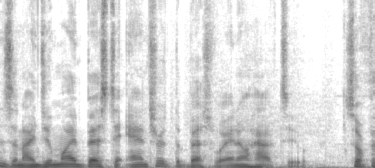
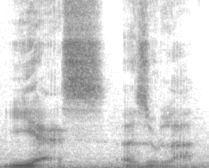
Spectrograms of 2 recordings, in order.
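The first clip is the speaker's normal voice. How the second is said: slow, low, hushed command; sinister Fire Lord father; 4 semitones lower, 5 dB quieter, slower than usual. Acted. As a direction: let each order sink in, slowing to the last word. Voices father giving sinister orders.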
